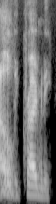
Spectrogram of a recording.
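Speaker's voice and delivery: normal talking voice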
